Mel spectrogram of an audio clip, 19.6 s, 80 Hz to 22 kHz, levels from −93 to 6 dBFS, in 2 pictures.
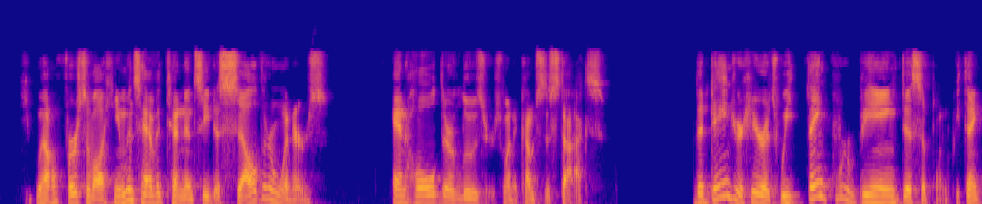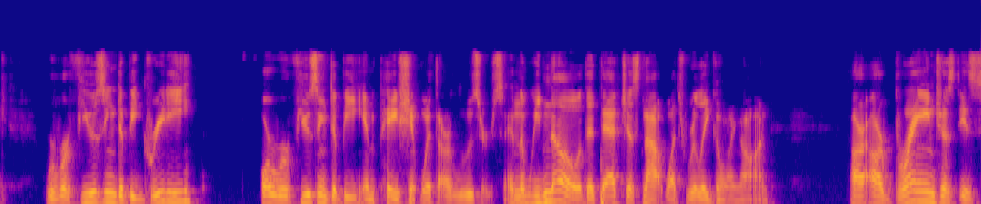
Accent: American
